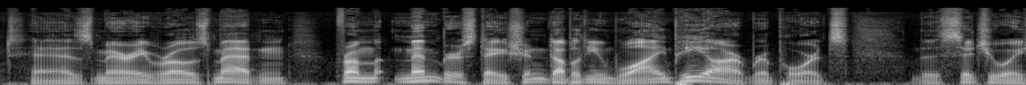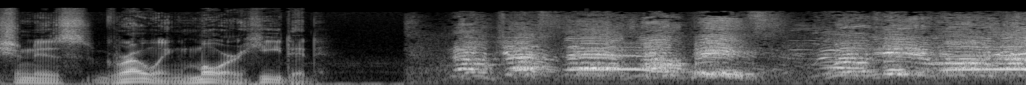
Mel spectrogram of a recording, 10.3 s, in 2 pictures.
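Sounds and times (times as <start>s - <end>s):
speech: 0.0s - 6.8s
protest crowd outside police station: 7.2s - 10.2s.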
